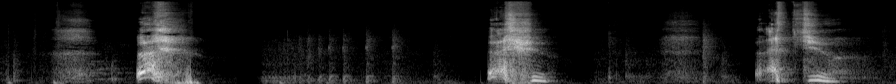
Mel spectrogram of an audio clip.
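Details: Male sneezing, a mix of random, induced and cold sneezes that grow progressively louder and stronger: three loud, forceful sneezes, each led by catching breaths, with small sighs and sniffs between them.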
